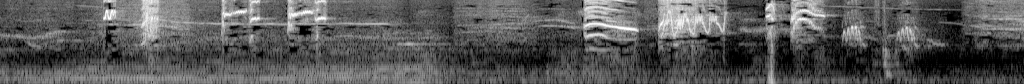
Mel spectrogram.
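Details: Orange-headed thrush singing in 'ngecip ngecit ngeplong' style, meant to spur other birds to sing, with scattered sharp high chips and short buzzy bursts over a low humming tone that fades after two seconds.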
